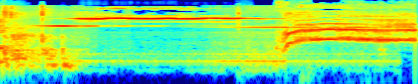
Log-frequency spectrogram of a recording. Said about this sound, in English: No, well, that was the goat. No karma, but a goat. Goat.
